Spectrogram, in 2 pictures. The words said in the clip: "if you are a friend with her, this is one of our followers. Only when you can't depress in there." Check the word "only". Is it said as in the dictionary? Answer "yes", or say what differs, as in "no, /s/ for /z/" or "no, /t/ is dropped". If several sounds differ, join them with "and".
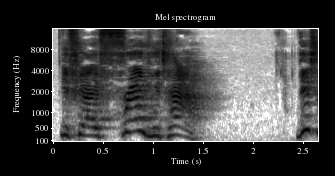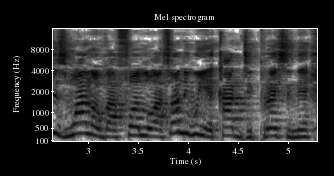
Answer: no, /l/ is dropped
